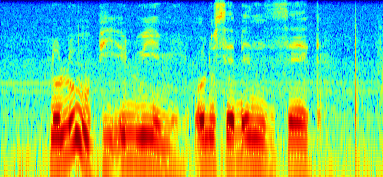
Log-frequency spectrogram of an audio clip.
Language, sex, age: Xhosa, male, 19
